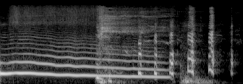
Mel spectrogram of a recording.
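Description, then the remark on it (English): A voice hums a long, steady whistle-like tone that slides slowly downward, imitating a slide whistle, then breaks into a few short bursts of laughter. “a funny noise, like a slide whistle.”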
